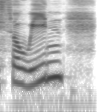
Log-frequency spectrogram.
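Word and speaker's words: Samhain: en miroir avec bel sawin prononcé sin est un moment d'ombre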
